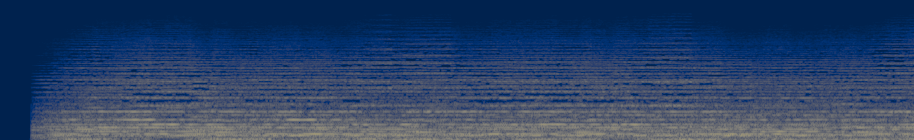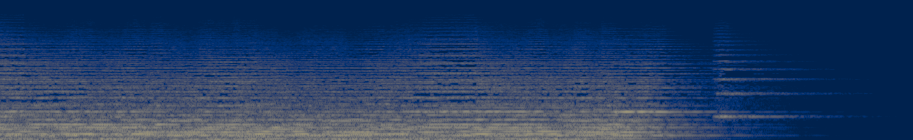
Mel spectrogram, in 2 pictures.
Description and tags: Railway Voyage Calming Sea
This is the loop from Voyage by Steam where everything starts to calm down again after a rough section.
steamship, cinematic, atmosphere, music, loop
